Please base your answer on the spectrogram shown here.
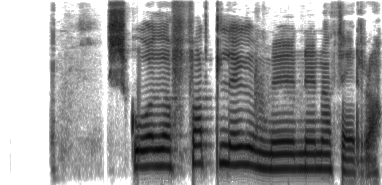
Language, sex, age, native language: Icelandic, male, 7, Icelandic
